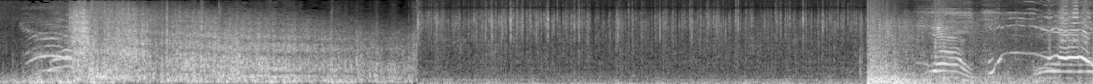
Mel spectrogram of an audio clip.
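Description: Close lightning thunder: a loud crack that rumbles and dies away over about three seconds, with people's excited shouts over it. Then steady rain and road noise inside a car, until a second, sudden and even louder crack of lightning striking close by, followed by high-pitched screams.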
